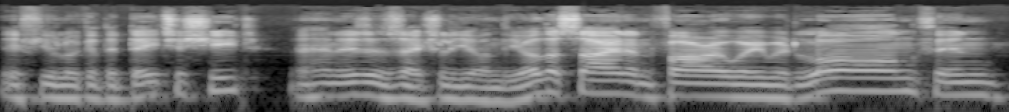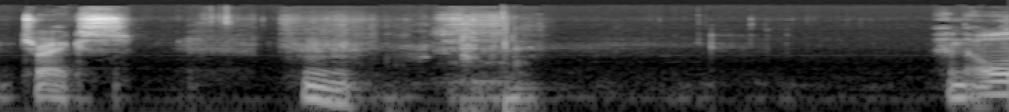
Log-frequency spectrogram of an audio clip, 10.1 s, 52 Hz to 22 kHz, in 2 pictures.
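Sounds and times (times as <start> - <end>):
man murmuring: 6.5 - 7.0.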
